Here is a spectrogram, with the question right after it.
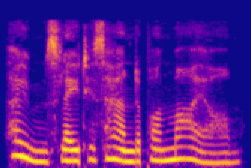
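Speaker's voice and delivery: usual speaking voice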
